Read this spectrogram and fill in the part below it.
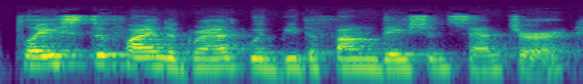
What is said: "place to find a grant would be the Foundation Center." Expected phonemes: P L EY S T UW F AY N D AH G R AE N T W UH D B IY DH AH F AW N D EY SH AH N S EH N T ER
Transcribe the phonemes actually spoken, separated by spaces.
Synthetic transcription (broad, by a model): P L EY S T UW F AY N D AH G R AE N T W UH D B IY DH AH F AW N D EY SH AH N S EH N T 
